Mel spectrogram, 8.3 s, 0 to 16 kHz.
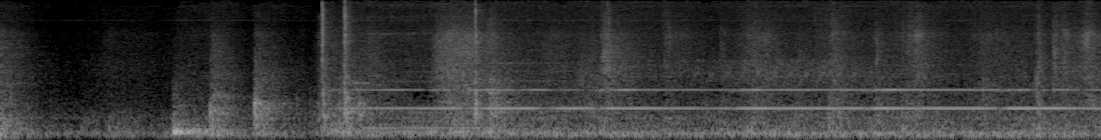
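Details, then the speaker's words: Shop car with a meter back-probed to the battery: key turned on gives a few clicks and thumps, a steady chime, and relays and pumps cycling on; the meter reads 12.5 V, dropping; normal key-on chime and priming. "And you can see the dinger dinged when I turned on the key. You heard stuff cycle on, and my meter is now registering 12.5 volts, or battery voltage, and quickly dropping because it's a shop car battery."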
